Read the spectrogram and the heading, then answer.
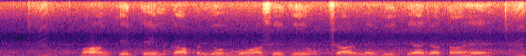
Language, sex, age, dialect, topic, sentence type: Hindi, female, 25-30, Hindustani Malvi Khadi Boli, agriculture, statement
